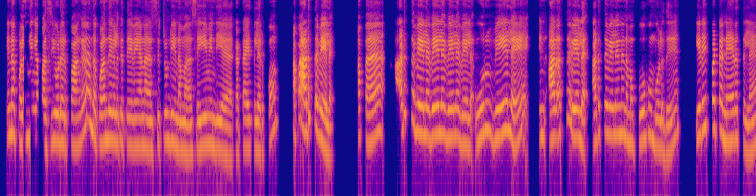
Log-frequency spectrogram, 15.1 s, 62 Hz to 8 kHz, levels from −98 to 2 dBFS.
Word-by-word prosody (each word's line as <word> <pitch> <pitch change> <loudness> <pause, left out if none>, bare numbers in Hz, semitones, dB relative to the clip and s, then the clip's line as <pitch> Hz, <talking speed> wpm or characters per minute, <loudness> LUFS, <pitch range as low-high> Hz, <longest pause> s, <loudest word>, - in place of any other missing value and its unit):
ஏன்னா, 285 +1 +1
குழந்தைங்க 260 +3 -2
பசியோடு 235 +2 -2
இருப்பாங்க. 220 +3 -1
அந்த 335 - 0
குழந்தைகளுக்குத் 235 -1 -1
தேவையான 215 0 -1 0.2
சிற்றுண்டிய 235 +1 -5
நம்ம 195 -1 -2 0.2
செய்ய 200 +2 0
வேண்டிய 200 -2 -2 0.3
கட்டாயத்துல 200 0 -3
இருப்போம். 255 - -7 0.4
அப்போ - - +4
அடுத்த 440 -7 -1
வேலை 190 -6 +5 0.6
அப்போ 260 -3 0 0.6
அடுத்த 475 -3 0
வேல 285 -1 +6
வேல 290 +1 +5
வேல 265 +1 +1
வேல 220 -1 0 0.2
ஒரு 310 +3 -2 0.2
வேலை 280 -2 +3 0.5
ன் 270 - -7
அடுத்த 265 +10 +1
வேலை 260 -6 +5 0.2
அடுத்த 290 +5 -3
வேலைன்னு 280 +1 -1
நம்ம 235 -2 -4 0.2
போகும்பொழுது 210 -8 -4 0.5
இடைப்பட்ட 335 +2 +1
நேரத்துல, 240 -5 -2
245 Hz, 130 wpm, -23 LUFS, 215-280 Hz, 0.6 s, வேல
